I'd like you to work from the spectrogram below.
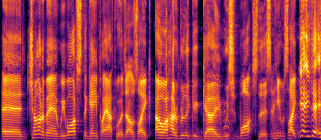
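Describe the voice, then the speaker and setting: Fairly high for a man, a bright, sharp tone at a fairly quick pace, with ordinary pitch variation. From South Wales. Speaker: gaming guest commentator. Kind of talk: casual gameplay commentary. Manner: animated.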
